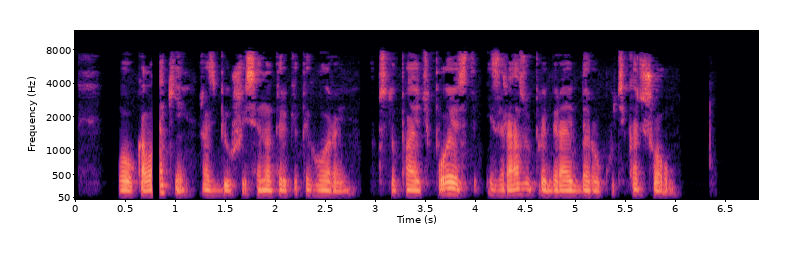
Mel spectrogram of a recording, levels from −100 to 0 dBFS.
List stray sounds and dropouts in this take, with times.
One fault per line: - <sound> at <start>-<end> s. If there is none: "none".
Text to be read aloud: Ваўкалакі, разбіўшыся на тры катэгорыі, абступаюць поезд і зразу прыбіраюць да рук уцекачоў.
- dropout at 0.8-0.9 s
